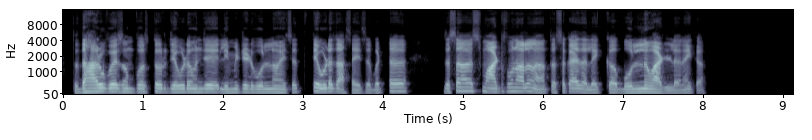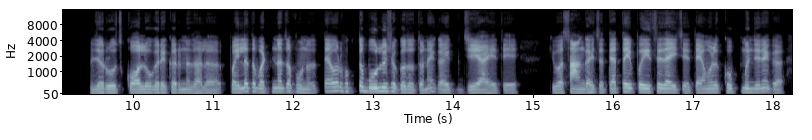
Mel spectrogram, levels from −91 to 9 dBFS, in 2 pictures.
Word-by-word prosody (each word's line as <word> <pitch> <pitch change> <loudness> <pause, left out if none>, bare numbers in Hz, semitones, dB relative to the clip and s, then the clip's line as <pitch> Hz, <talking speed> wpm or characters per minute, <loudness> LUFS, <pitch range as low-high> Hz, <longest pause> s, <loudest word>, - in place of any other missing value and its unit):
तर - - -5
₹10 150 +3 +5
संपेस्तोवर 145 +1 -2
तर 140 - -10
जेवढं, 140 +1 0
म्हणजे 140 0 +1
लिमिटेड 135 +1 -2
बोलणं 130 0 -2
व्हायचं, 130 +2 -3 0.2
तेवढंच 150 -2 +2
असायचं. 110 0 -7
बट 125 +5 -7
अ, 165 0 +1 0.5
जसा 170 +4 +2
स्मार्टफोन 160 -1 +2
आला 160 0 +5
ना, 125 -1 +2
तसं 130 - -7
काय 145 -1 +3
झालं, 120 -4 -1
एक 120 +2 -7 0.2
बोलणं 130 +2 +2
वाढलं, 105 -4 +3
नाही 125 +4 -4
का? - - -11 1.5
म्हणजे 125 +1 -1
रोज 130 0 -1
कॉल 125 0 +2
वगैरे 130 0 -1
करणं 120 0 -3
झालं. 115 0 -4
पहिलं 145 +3 +3
तर 165 - +1
बटणाचा 150 +2 0
फोन 135 -3 -4
होता. 125 +2 -7
त्यावर 170 +1 +1
फक्त 165 +2 -3
बोलू 155 +2 +4
शकत 145 -5 -2
होतो, 120 -1 -3
नाही 145 +7 -4
का? 130 - -2
एक 115 0 -6
जे 120 +1 +3
आहे 115 0 +1
ते 110 0 -5 0.4
किंवा 130 +1 -3
सांगायचं, 130 +1 +2
त्यातही 140 +3 +4
पैसे 145 0 +2
द्यायचे. 135 -3 +2
त्यामुळे 130 +2 0
खूप 145 -1 -5
म्हणजे 140 -1 0
नाही 150 0 +2
का 120 -3 -5
135 Hz, 185 wpm, -24 LUFS, 125-150 Hz, 1.5 s, ₹10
